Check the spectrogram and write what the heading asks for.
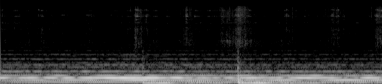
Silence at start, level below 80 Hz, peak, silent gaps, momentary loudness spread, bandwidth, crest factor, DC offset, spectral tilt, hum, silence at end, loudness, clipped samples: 0 s; -30 dBFS; -4 dBFS; none; 7 LU; 14 kHz; 12 dB; under 0.1%; -10.5 dB/octave; 50 Hz at -45 dBFS; 0 s; -18 LUFS; under 0.1%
